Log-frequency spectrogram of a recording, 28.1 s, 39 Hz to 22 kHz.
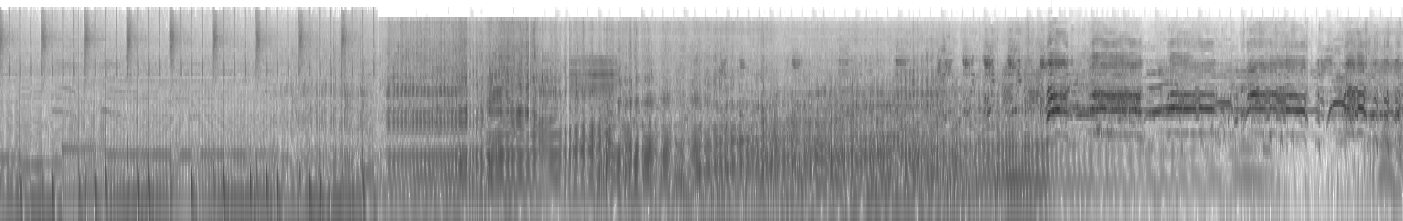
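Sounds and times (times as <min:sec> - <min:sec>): quad engine revving: 0:00.0 - 0:25.6, 0:26.9 - 0:28.0
people's voices: 0:13.5 - 0:28.0.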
